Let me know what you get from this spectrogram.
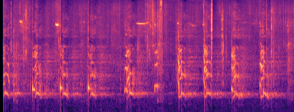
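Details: Puppies barking while chasing each other: rapid, high yapping barks in quick bursts, roughly two per second, each bright and ringing with a few fainter squeaks between.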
